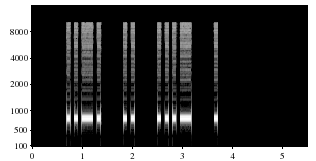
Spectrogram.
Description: Morse code, heard as a keyed tone, about 16 wpm, spaced as for 11 wpm, 800 Hz. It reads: FIVE
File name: F Runs / F Runs mp3s / F Runs @10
